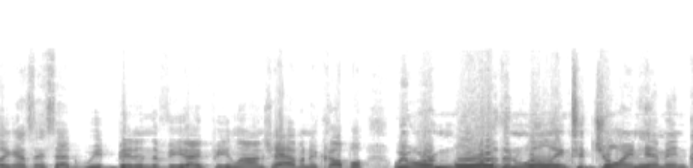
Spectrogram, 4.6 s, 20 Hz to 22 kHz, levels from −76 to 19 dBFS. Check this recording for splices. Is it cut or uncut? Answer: uncut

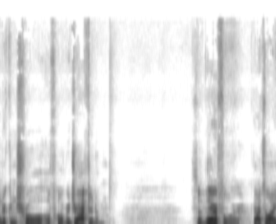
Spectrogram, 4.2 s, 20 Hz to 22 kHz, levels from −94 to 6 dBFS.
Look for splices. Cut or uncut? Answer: uncut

